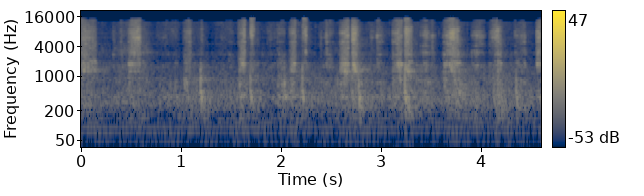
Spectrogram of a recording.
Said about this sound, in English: Again, you know, you should be constantly checking for square, in this plane now. Now I'm pulling the plane toward me because I got run out any other way.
